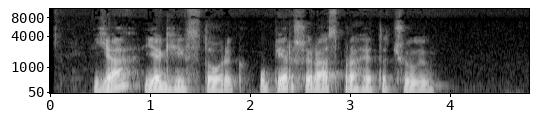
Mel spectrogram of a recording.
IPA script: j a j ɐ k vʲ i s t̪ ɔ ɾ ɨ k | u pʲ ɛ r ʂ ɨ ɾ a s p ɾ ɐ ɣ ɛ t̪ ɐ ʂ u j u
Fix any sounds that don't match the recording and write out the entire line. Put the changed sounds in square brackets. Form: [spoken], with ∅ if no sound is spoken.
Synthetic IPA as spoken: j a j ɐ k [ɣʲ] i s t̪ ɔ ɾ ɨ k | u pʲ ɛ r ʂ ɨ ɾ a s p ɾ ɐ ɣ ɛ t̪ ɐ [t͡ʂ] u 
